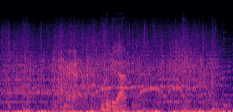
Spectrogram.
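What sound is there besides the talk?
applause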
